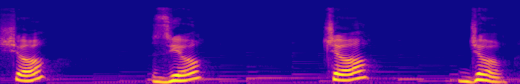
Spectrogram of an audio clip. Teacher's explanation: जो टंग है वह टच कर रही है आपका जो अल्वियोलस और हार्ड पैलेट के बीच का हिस्सा और यह एक कॉमिनेशन है जैसे पता ही लग रहा है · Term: पलेटो एलविल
